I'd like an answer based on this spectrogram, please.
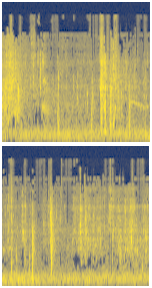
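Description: Shallow muddy water sloshing and splashing as hands grope through it, with a few sharp splashes, the strongest about two and four seconds in.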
